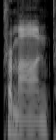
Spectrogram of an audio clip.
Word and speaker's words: Praman: Correct me if I'm wrong, but it's spelled P-R-A-M-A-N. So Praman, you know, Praman.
